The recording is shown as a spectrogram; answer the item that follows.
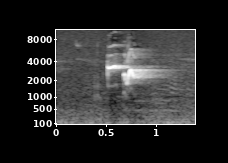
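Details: Short phrase from a young forest sooty-headed bulbul singing with prenjak-type notes. A high whistle drops into a brighter, slightly buzzy warble that tails off.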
